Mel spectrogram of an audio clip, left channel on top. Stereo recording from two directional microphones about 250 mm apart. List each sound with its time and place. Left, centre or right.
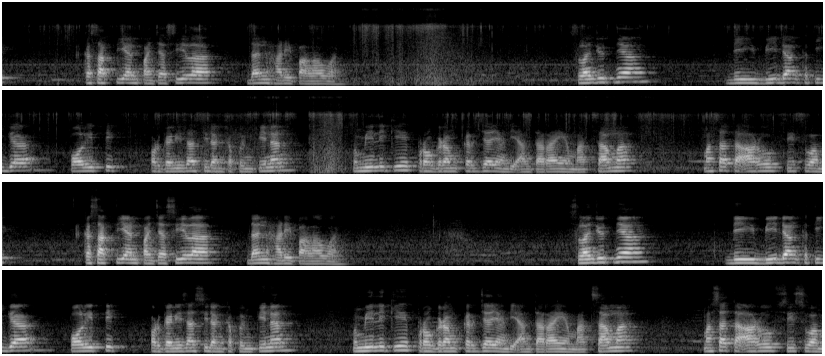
0.8 s speech: right
5.8 s speech: right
